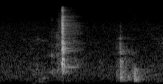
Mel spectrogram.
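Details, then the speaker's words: Ryobi RM480EX electric riding mower, dead lead-acid pack replaced by a new 51.2V LiTime LiFePO4 battery and new drive motor controller, switching on: one sharp click then a soft double tick, no motor noise; normal switch-on. "Oh my god, it's on. That's it. Just a click."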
